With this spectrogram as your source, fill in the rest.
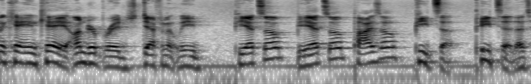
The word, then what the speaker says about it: piezo: neck pickup and a K&K underbridge, definitely Piezo, pizza. That's how you pronounce it, Frank.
